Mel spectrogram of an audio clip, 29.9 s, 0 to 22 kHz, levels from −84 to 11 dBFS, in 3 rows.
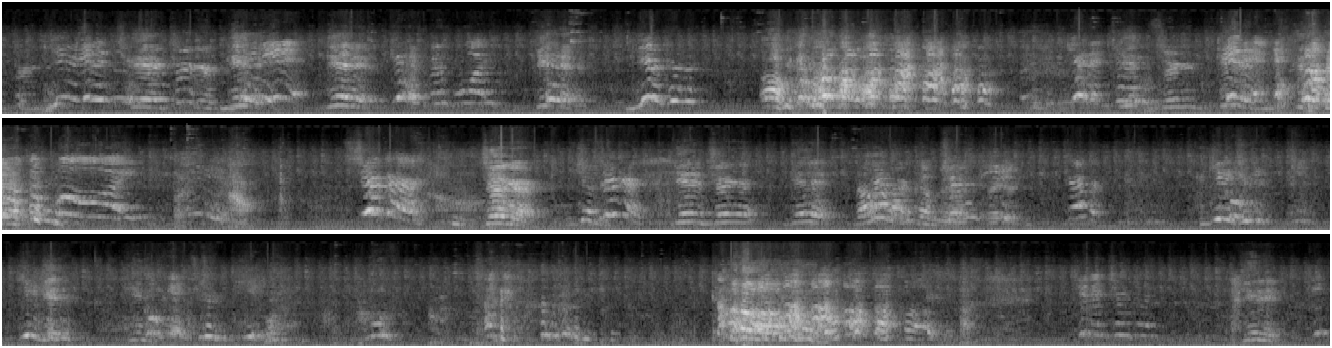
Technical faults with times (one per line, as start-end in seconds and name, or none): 24.10 damaged data in a compressed stream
